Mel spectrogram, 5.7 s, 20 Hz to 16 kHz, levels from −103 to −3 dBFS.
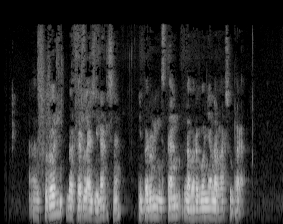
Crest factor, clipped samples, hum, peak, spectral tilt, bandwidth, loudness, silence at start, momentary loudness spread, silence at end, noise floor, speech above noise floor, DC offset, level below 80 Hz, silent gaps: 20 dB; under 0.1%; none; -10 dBFS; -6 dB/octave; 11.5 kHz; -29 LUFS; 0.55 s; 14 LU; 0.8 s; -77 dBFS; 49 dB; under 0.1%; -74 dBFS; none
